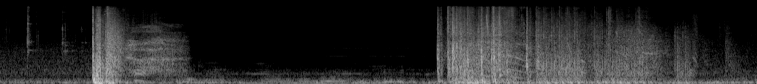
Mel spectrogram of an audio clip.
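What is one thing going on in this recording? A loud explosion bursts nearby.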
